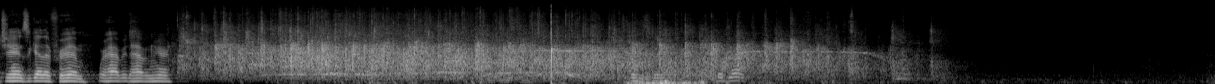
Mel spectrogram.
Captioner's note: applause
